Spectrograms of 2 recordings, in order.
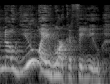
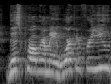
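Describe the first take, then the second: First: "you" punched and falling, pointing at the listener; firm correction, hitting "you"; stress on you. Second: Program hit hard as she throws the question back; mocking the client's question, leaning on "program"; stress on program. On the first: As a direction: turn it back on them, land on "you". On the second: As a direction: lean on "program" like you're quoting their complaint. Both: Shown as a demonstration.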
